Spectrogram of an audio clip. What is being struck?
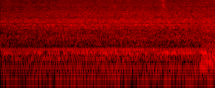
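Nothing is struck.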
